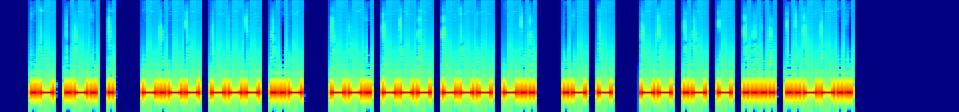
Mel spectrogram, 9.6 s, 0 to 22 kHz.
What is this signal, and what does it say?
Morse code, heard as a keyed tone, about 28 wpm, 700 Hz. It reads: ARE YOU GOOD AT MATH?
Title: Sentences from Top 1000 Words - Review Part 6 - 28wpm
